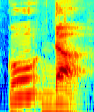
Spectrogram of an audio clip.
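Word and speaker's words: could: उसे नहीं पढ़ना है कुड वल्ड शुल्ड नहीं पढ़ना है केवल कुड वु ड शु ड कुड वुड शुड यहां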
